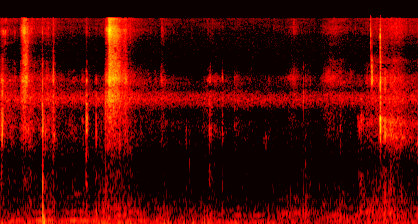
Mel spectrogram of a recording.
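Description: Near silence, with a few faint clicks and rustles of trading cards being handled, the clearest about half a second in.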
